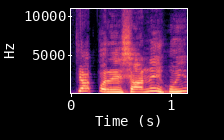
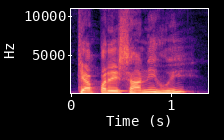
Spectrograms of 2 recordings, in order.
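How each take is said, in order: First: High-pitched, insistent repeat of the question; higher, demanding "what went wrong?". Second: Said in the usual way. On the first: Real, not acted. Teacher repeats the question with emphasis.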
